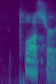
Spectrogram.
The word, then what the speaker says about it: Placer: So I watch local news from Sacramento and they pronounce it Placer. So okay, I'll pronounce it like that.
